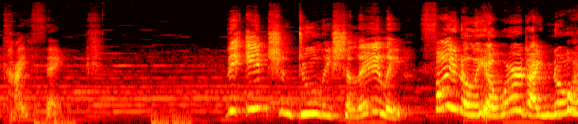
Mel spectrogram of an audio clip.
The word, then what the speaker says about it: shillelagh: The ancient Dooley Shillelagh. Finally a word I know how to pronounce, thanks to Dungeons and Dragons. The Shillelagh?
